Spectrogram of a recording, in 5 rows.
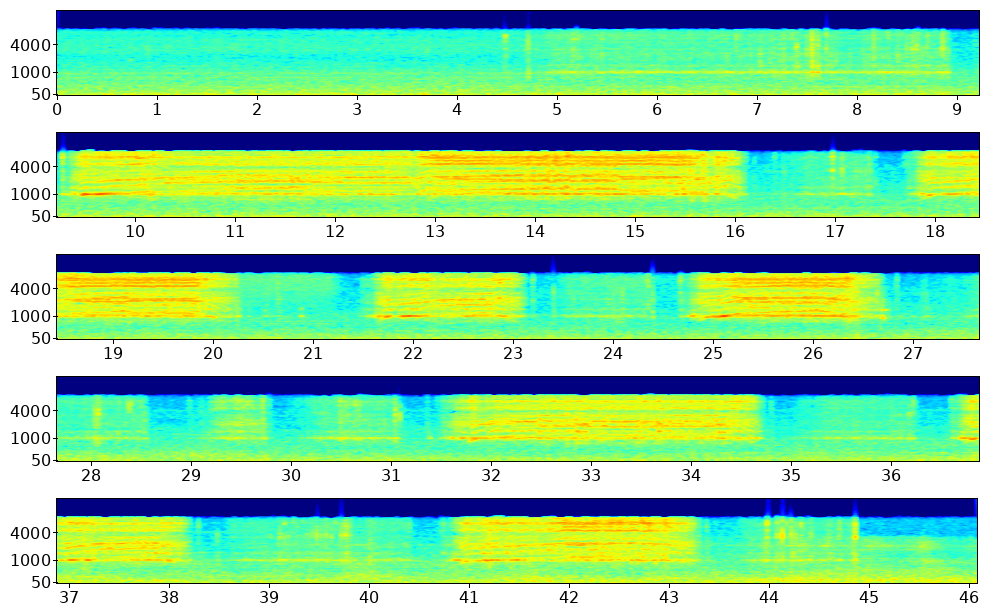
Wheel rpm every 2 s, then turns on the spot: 0, 0, 20, 30, 50, 160, 160, 140, 30, 120, 30, 70, 100, 40, 20, 40, 150, 50, 80, 30, 90, 90, 10.
4-8 22-24 34-36 38-40 42-46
